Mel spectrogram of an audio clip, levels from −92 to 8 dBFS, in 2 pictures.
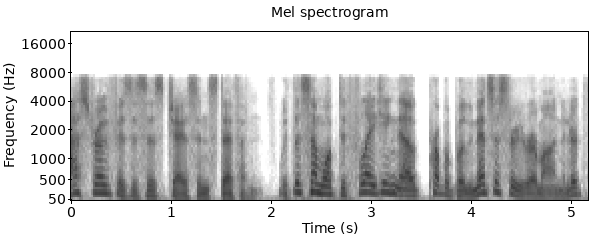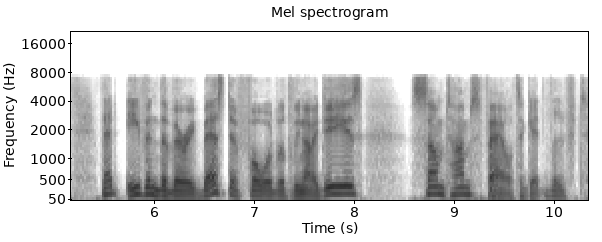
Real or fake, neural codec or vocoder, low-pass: fake; codec, 16 kHz in and 24 kHz out, 0.4 kbps, LongCat-Audio-Codec, fine tuned four codebook decoder; 7.2 kHz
